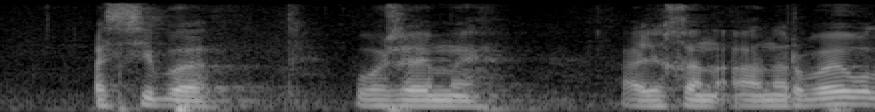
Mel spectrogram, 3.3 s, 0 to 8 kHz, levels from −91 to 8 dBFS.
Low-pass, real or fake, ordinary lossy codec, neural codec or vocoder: 7.2 kHz; real; MP3, 48 kbps; none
